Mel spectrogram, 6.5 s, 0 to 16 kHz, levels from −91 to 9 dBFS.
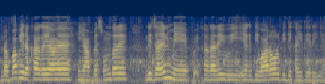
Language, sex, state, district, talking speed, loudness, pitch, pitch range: Hindi, female, Rajasthan, Bikaner, 165 wpm, -16 LUFS, 210 Hz, 200-230 Hz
